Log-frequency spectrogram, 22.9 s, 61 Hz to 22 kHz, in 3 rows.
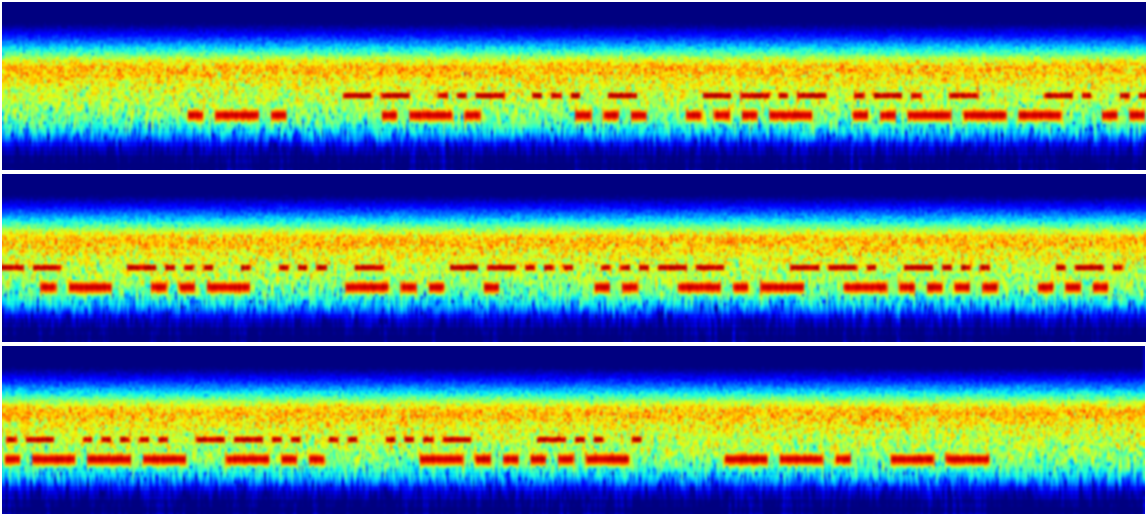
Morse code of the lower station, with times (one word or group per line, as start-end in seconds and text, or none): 1.2-1.9 R
2.5-3.2 R
3.8-9.3 SV2IAU
9.9-10.9 DE
11.6-17.4 IK6SJD
18.0-19.4 -
20.1-21.8 GM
